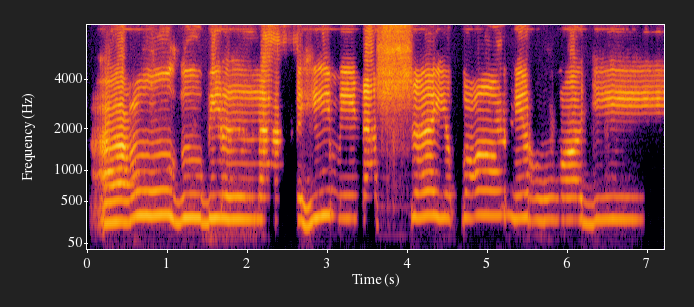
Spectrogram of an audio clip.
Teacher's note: Minasnya tafasyi, bukan as-safir, bukan binas, tapi minasya.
